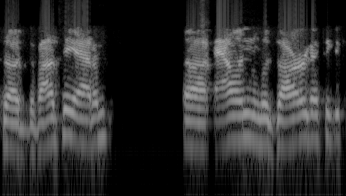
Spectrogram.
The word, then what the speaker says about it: Lazard: Yep, it's Davonte Adams, Alan Lazard, I think is how you pronounce his name, and Marquez, I think it's Valdez Scantling is how you pronounce his name.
